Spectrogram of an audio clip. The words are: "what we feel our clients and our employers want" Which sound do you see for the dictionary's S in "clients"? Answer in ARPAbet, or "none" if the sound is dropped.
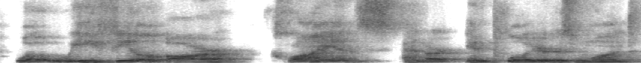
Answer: S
